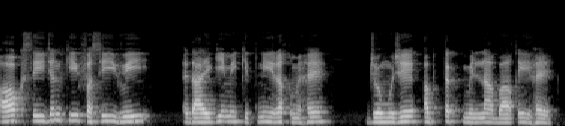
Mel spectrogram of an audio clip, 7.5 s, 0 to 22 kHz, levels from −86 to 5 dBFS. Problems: none marked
